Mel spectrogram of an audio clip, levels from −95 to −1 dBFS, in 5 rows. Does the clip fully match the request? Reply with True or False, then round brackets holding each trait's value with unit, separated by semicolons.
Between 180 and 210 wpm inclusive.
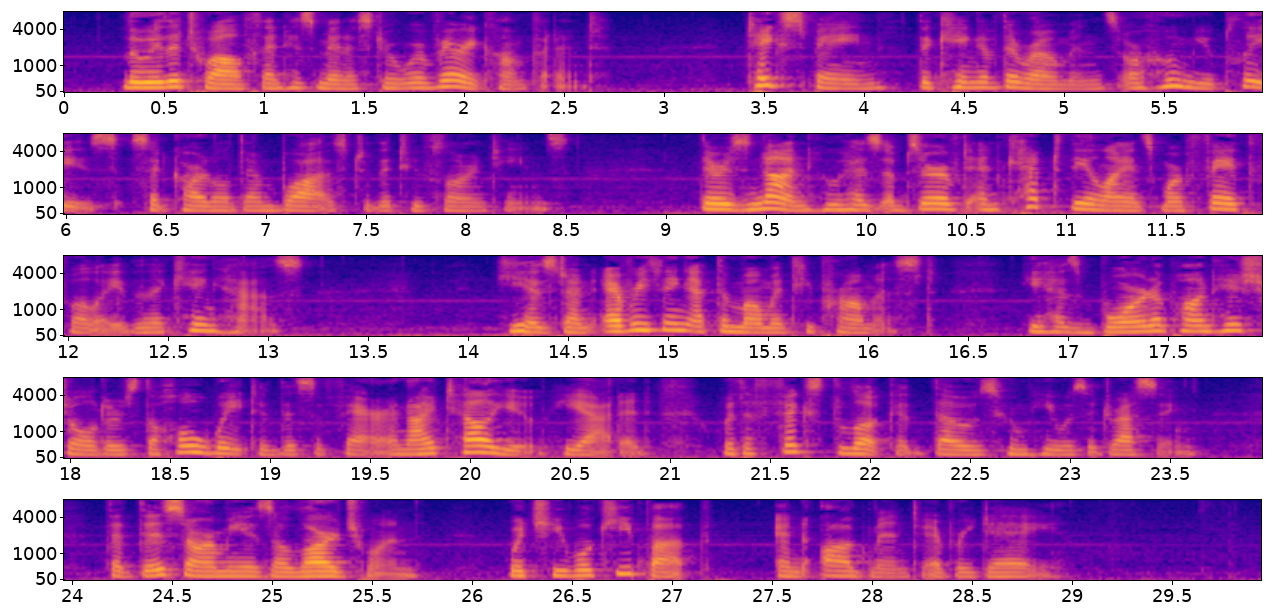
True (190 wpm)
